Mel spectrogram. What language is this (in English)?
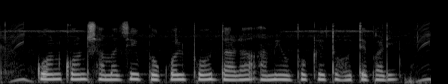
Bangla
